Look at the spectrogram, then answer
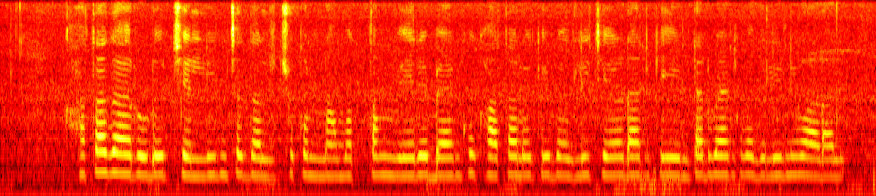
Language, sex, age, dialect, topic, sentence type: Telugu, female, 25-30, Central/Coastal, banking, statement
